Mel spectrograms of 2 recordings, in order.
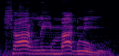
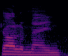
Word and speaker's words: Charlemagne: Shar of Charlie Magny. I'm sorry. Charlemagne, that's how you pronounce it.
